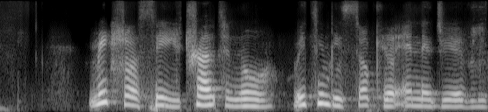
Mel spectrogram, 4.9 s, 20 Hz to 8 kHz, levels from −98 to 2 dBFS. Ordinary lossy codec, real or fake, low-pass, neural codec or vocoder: none; fake; none; codec, 16 kHz, 1 kbps, X-Codec, HuBERT features, trained on general audio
